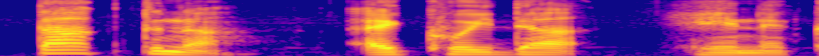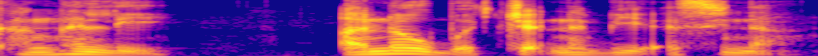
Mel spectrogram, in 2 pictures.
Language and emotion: Manipuri, neutral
